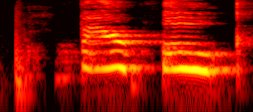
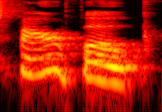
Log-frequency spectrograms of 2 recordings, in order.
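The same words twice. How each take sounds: First: Very high, loud cartoon exclamation; mock cartoon cry. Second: Said in the usual way. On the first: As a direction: squawk the name in a silly put-on voice. Mock cry repeating the name.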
